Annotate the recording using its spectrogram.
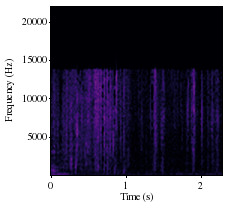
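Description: Plastic packaging crinkling as it is handled and unwrapped, a run of irregular small crackles.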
